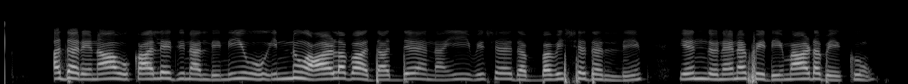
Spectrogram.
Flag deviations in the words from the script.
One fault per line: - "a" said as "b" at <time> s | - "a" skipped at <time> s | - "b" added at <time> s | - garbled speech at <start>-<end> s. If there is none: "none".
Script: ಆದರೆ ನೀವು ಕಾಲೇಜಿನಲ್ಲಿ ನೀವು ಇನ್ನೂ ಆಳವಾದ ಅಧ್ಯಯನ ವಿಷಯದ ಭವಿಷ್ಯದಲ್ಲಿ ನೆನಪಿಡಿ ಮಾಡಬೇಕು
- "ನೀವು" said as "ನಾವು" at 1.0 s
- "ಈ" added at 4.5 s
- "ಎಂದು" added at 6.8 s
